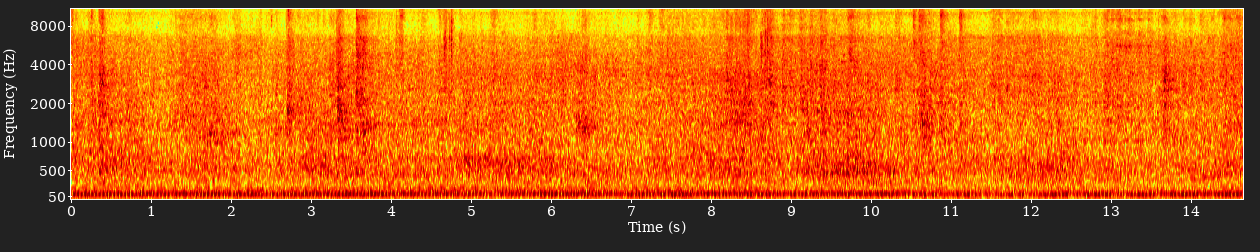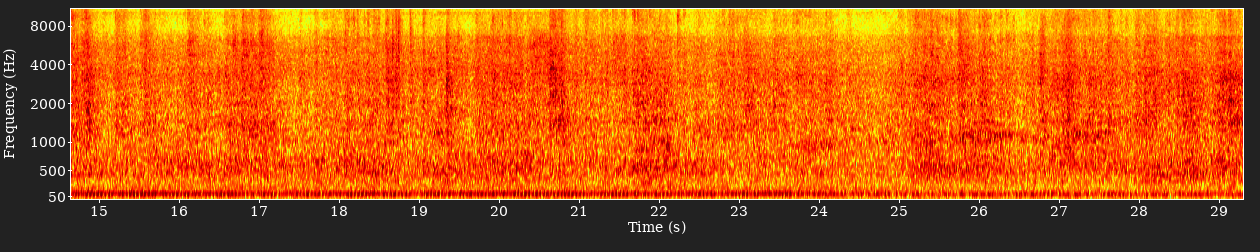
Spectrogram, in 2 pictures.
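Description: Oil train's tank cars rolling past: a steady low rumble of steel wheels on rail, with light clicks as the wheels cross rail joints.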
